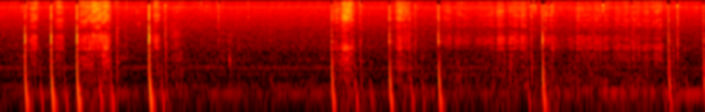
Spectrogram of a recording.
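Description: A physics solution is written out by hand: quiet, scattered scratchy strokes and taps in irregular bursts with short pauses, close and alone against a low background hum.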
